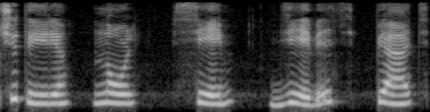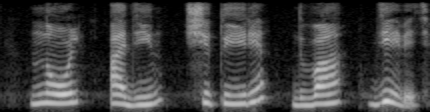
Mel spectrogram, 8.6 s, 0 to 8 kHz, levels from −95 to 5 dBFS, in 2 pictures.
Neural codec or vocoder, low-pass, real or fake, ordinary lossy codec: none; 7.2 kHz; real; MP3, 64 kbps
